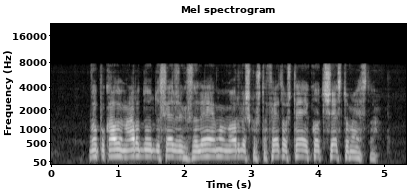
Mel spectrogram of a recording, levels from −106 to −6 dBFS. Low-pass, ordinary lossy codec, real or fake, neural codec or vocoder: none; none; real; none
